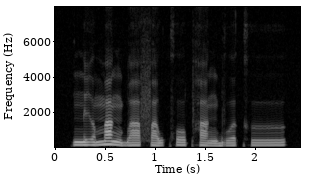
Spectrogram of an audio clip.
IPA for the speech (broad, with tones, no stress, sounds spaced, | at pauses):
n i˩ ə̯ m a˥˨ ŋ b a˩ f a˩˧ w kʰ o˧˥ pʰ a˧˩ ŋ b u˩˧ ə̯ kʰ ɯː˧˥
